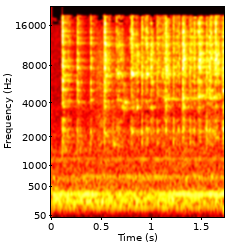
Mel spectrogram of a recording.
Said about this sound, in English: Also, I have in a bowl some egg that I'm mixing here together now with water to make an egg wash.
